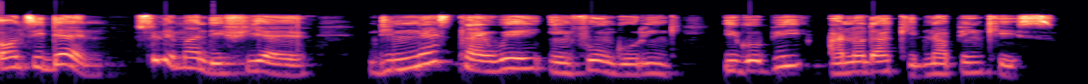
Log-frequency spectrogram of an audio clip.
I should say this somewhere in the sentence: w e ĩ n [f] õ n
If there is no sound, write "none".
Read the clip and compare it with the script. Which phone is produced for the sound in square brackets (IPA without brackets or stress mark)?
f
